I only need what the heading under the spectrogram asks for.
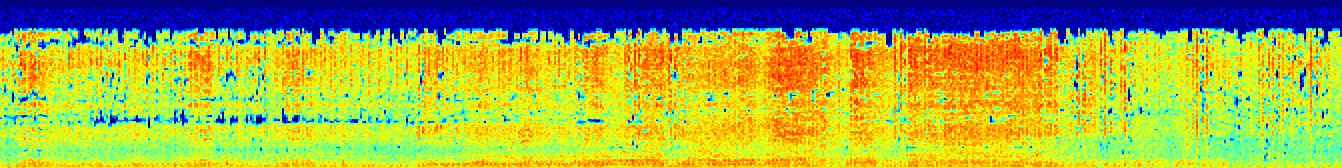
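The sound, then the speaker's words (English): Racing lawn mower engines at a lawn mower racing event in the Waikato roar steadily for the whole stretch, their droning pitch sweeping up and down as they rev and ease off, loud and continuous, with a faint hum of voices underneath. “There's Bay Waikato Lawnmower Racing Club or Manamana Mower Racing Club if you're up in the Waikato.”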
